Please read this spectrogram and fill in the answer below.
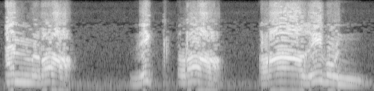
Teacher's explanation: البته حرف ر از این قاعده مستثنا هست، یعنی الف بعد از حرف را تفخیم میشه، امرا، ذکرا، راغبون.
